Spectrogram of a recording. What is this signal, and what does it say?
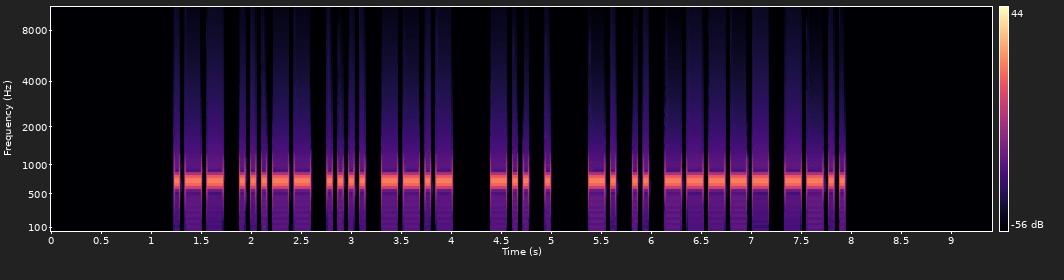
Morse code, heard as a keyed tone, about 22 wpm, 700 Hz. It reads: W3HQ DE NI0Z
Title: USA Callsign DE Callsign - 4 Characters - 22wpm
